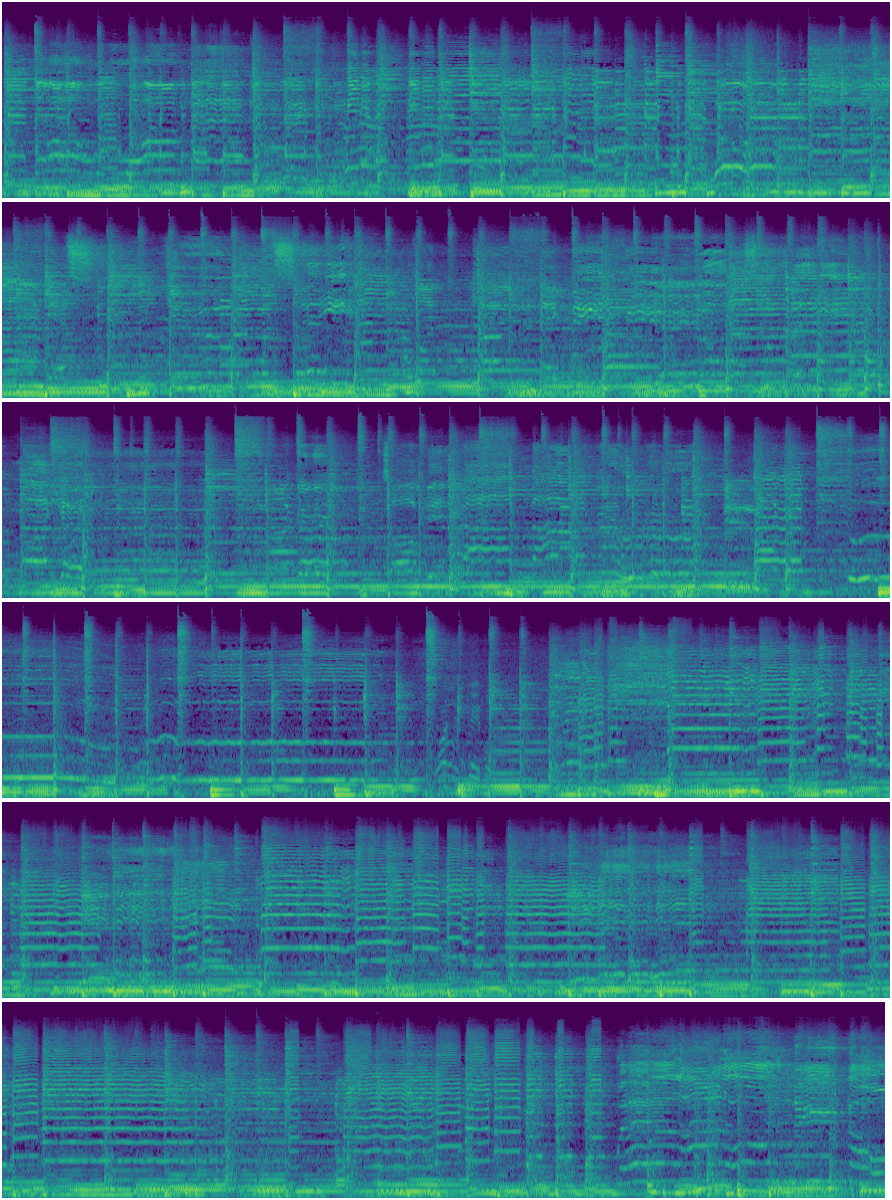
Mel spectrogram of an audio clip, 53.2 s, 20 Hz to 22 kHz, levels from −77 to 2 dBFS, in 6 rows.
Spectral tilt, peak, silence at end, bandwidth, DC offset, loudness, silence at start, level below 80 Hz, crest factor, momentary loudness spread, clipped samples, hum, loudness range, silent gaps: -4 dB/octave; 0 dBFS; 0 s; 17 kHz; under 0.1%; -18 LUFS; 0 s; -36 dBFS; 18 dB; 5 LU; under 0.1%; none; 3 LU; none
